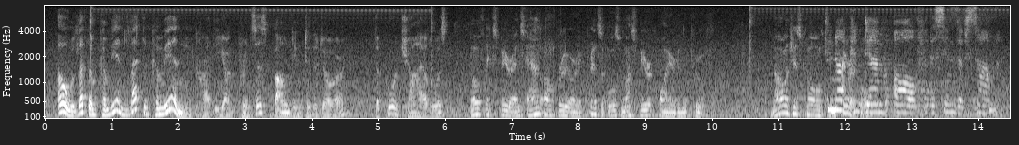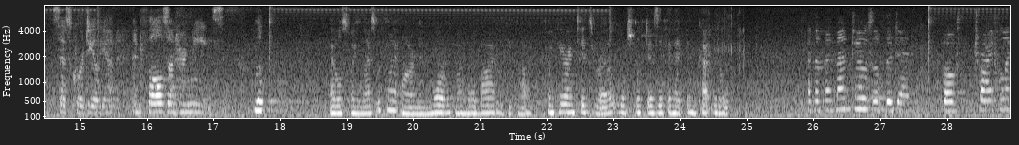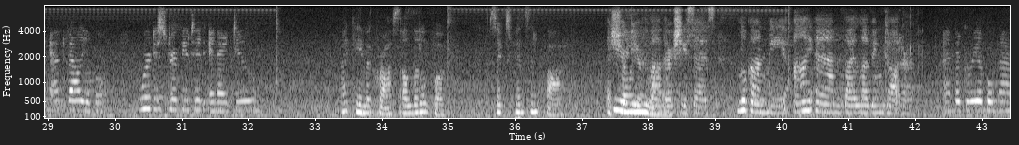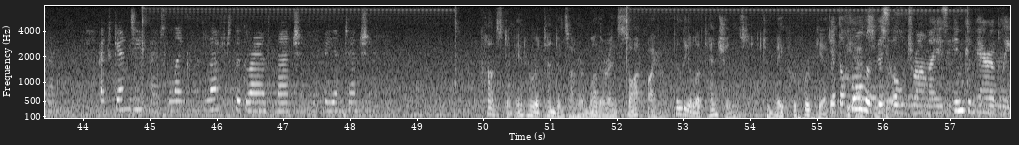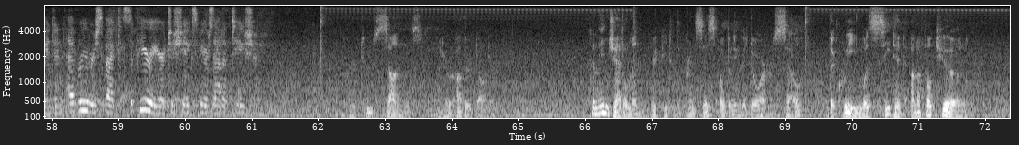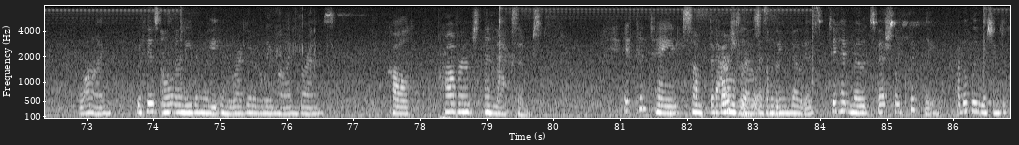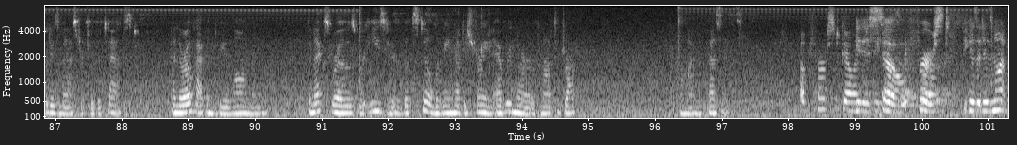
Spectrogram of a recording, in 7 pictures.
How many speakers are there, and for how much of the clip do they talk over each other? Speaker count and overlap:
six, about 5%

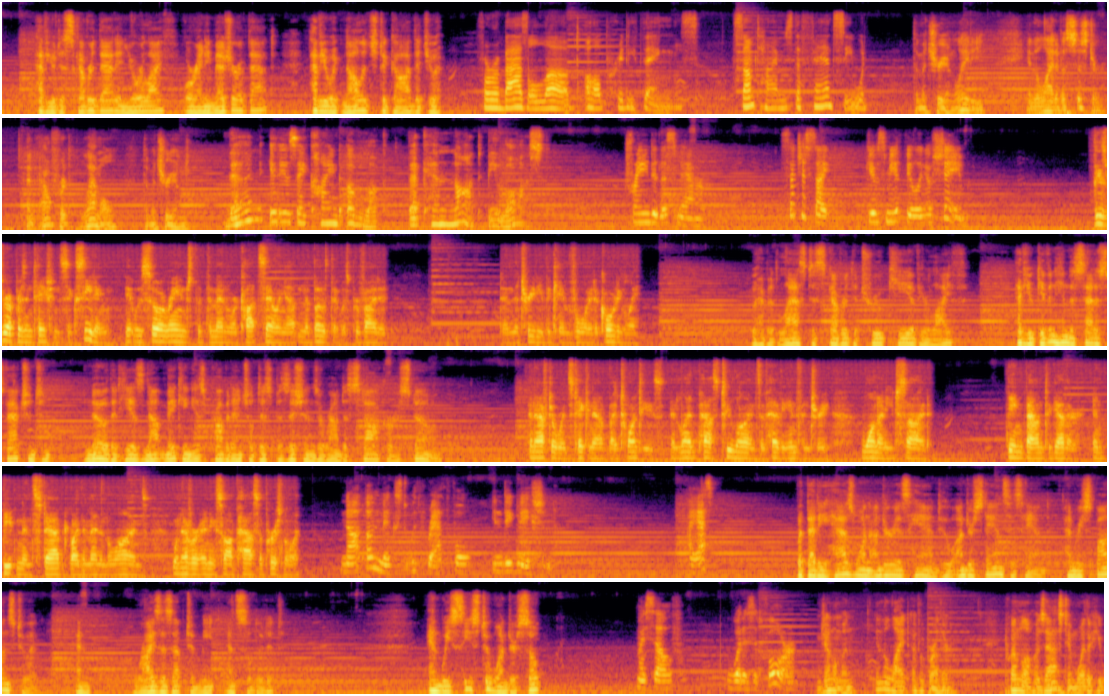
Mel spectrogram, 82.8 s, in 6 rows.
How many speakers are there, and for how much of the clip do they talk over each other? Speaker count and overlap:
six, no overlap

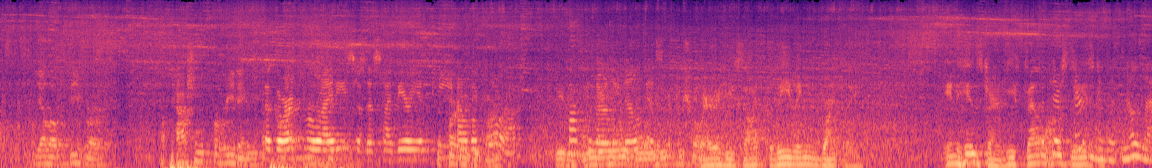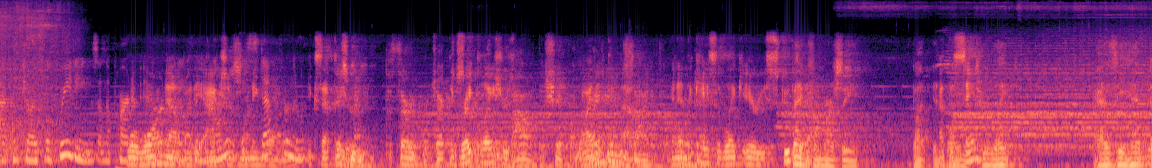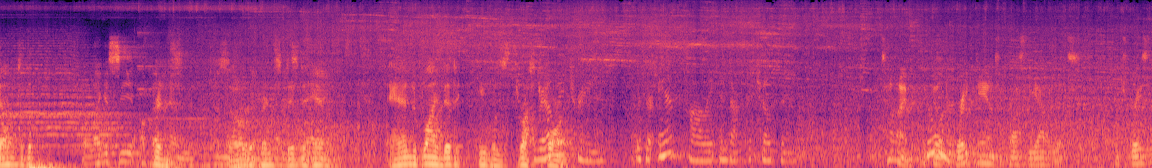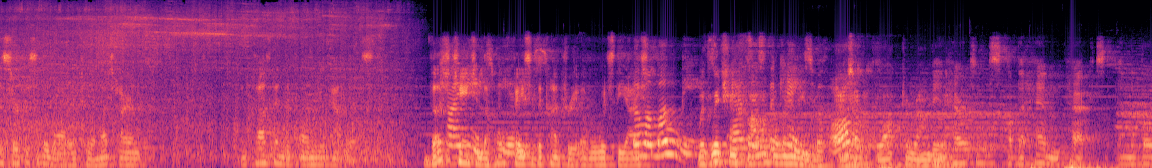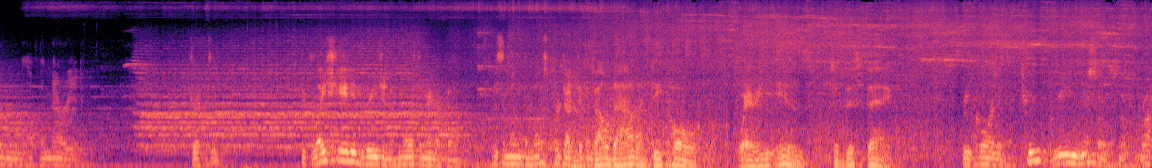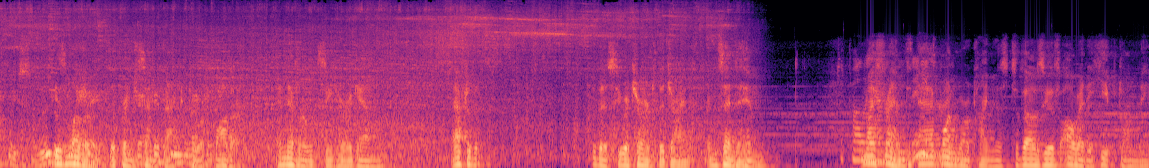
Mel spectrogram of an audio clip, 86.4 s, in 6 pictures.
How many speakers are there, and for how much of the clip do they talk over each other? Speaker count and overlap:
six, about 35%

